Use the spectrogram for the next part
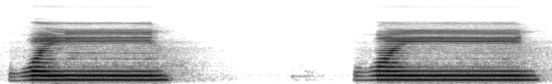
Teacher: غین بھی حروف مستعلیہ ہے اور اسے بھی موٹا پڑا جائے گا.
